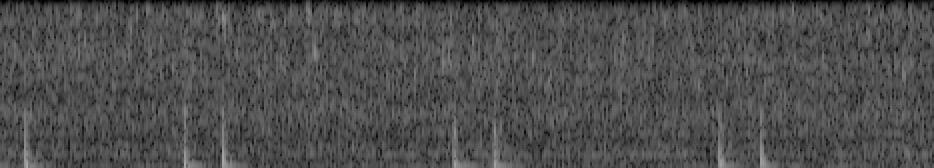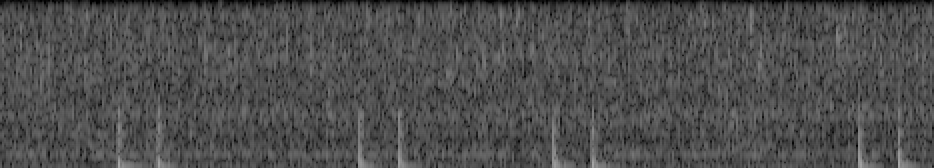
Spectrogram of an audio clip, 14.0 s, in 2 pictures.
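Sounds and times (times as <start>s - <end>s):
Umbrina cirrosa shi drum fish low frequency pulse: 0.0s - 0.5s, 1.3s - 1.9s, 3.4s - 3.9s, 5.4s - 6.0s, 7.9s - 8.4s, 9.7s - 10.2s, 11.2s - 11.7s, 13.4s - 14.0s.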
